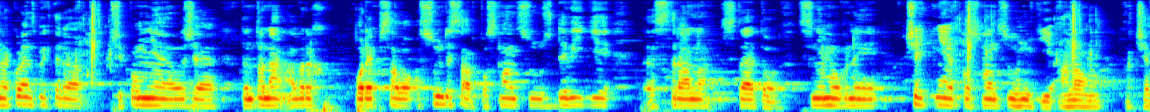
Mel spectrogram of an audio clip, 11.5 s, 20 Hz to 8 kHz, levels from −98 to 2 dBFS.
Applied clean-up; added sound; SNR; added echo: classical method WPE with log-MMSE.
